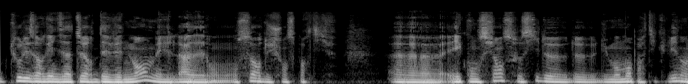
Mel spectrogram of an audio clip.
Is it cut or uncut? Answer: uncut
